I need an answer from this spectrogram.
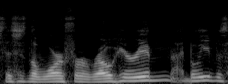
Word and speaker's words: Rohirrim: This is the War for Rohirrim, I believe is how it's pronounced.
